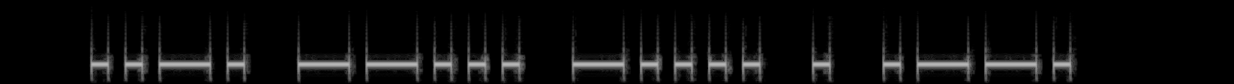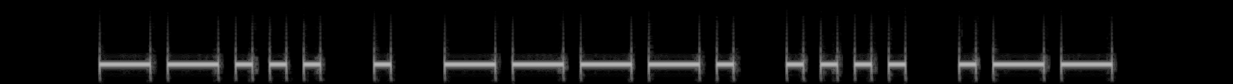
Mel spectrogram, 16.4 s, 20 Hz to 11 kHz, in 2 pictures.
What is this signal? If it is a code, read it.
Morse code, heard as a keyed tone, about 10 wpm, 800 Hz. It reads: F76EP 7E9HW
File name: LEZIONI / 9 2867 10wpm 2733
